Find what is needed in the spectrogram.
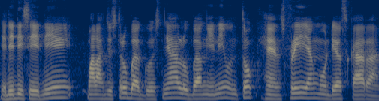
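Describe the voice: A man with a medium pitch speaks at a moderate pace, his intonation fairly even.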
